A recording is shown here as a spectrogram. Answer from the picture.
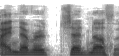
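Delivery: plain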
